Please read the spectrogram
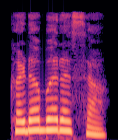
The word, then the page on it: ಕಡಬರಸ: kaḍabarasa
